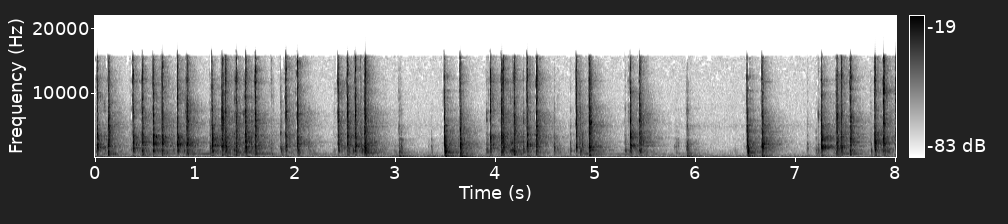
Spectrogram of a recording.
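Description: Fingertips of both hands type on the plastic keys of a vintage beige IBM mechanical keyboard. The result is quick bursts of sharp, bright clicks and clacks with brief pauses between runs. Each keystroke is short and dry, with little low end.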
